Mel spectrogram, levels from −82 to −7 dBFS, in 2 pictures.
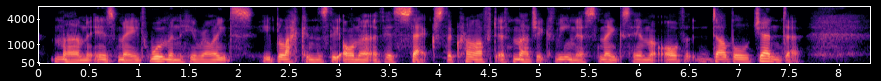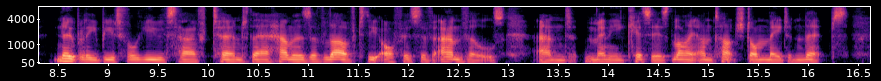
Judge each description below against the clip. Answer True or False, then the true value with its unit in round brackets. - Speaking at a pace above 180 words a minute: False (160 wpm)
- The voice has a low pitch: True (110 Hz)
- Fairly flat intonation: True (1.5 semitones)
